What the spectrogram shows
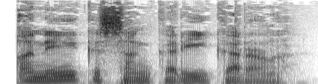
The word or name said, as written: संकरीकरण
